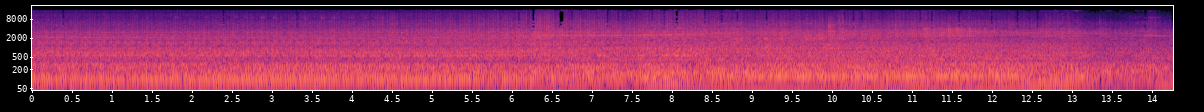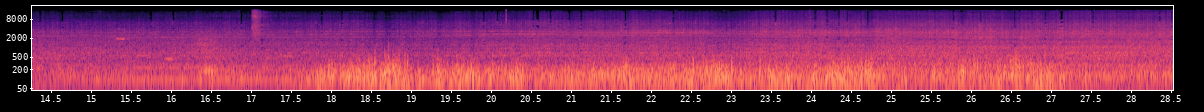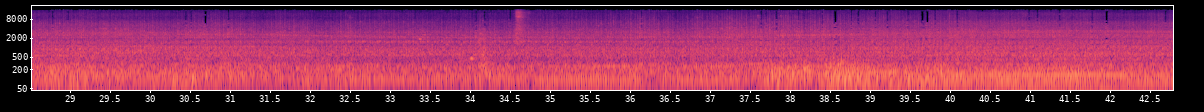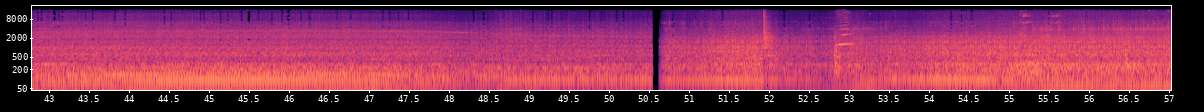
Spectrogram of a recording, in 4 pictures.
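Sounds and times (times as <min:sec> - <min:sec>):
diesel truck engine running: 0:00.0 - 0:57.0
sharp clicks and knocks: 0:51.9 - 0:52.2.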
